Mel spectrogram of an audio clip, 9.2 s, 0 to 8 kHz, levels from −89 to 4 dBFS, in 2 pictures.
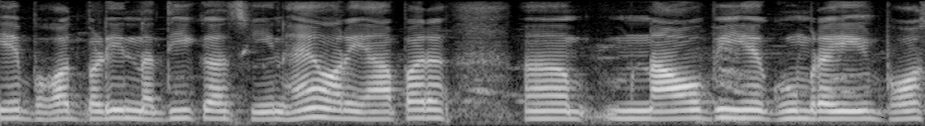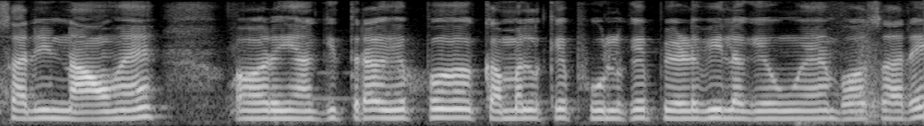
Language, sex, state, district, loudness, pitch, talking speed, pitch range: Hindi, female, Odisha, Khordha, -16 LUFS, 185 Hz, 235 wpm, 180-195 Hz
